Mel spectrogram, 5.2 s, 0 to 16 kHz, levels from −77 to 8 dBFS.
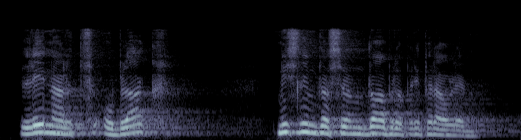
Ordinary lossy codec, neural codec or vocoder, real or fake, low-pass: Opus, 64 kbps; none; real; 7.2 kHz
